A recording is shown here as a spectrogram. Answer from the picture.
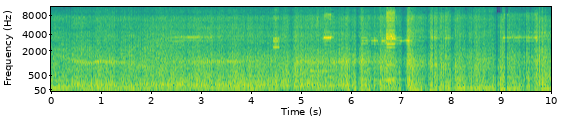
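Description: Yamaha FZ-V3's 150 cc single-cylinder engine running as the motorcycle moves off and rides on through traffic, under a heavy low rumble of wind on the helmet-mounted microphone.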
